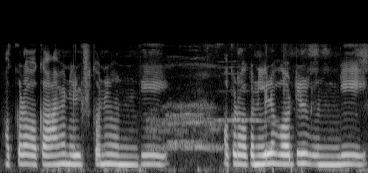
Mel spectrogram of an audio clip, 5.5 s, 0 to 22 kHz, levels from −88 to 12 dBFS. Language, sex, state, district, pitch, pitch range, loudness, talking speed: Telugu, female, Andhra Pradesh, Annamaya, 210 Hz, 205-215 Hz, -15 LUFS, 110 wpm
